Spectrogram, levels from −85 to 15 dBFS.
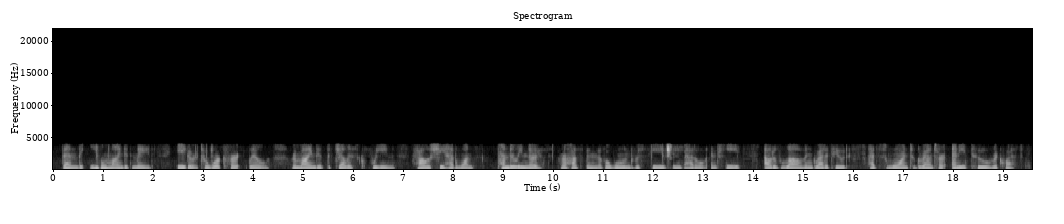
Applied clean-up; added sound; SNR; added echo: neural separator model SepFormer WHAM!.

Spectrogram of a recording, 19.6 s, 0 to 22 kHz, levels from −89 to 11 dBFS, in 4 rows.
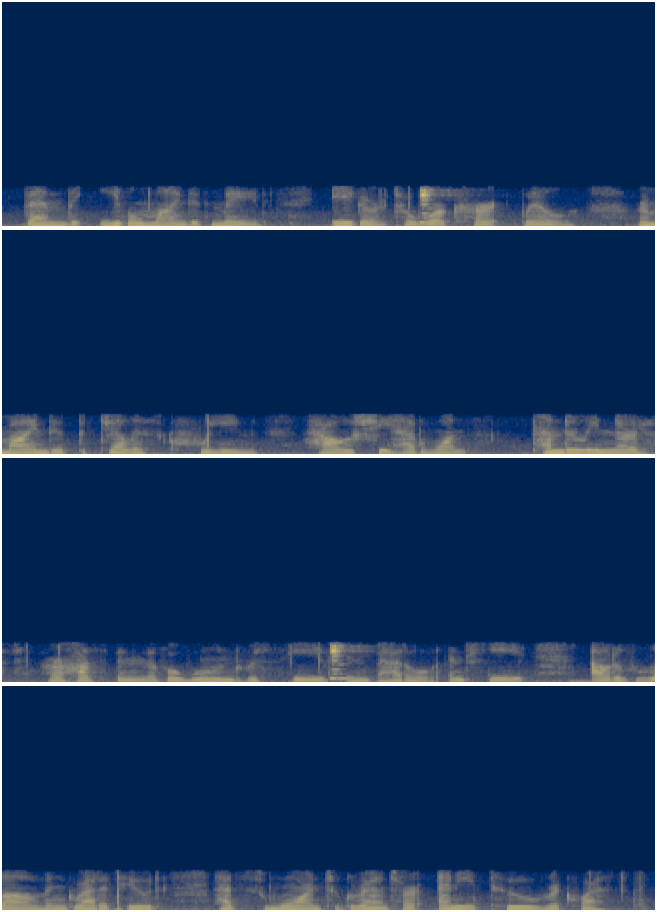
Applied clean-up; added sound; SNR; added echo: none; Alarm / Car; 7 dB; none.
